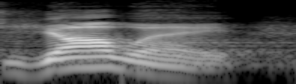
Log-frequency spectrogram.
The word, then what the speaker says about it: Yahweh: And if you add the vowels, you see the A and the E, it's pronounced Yahweh.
